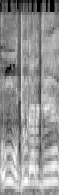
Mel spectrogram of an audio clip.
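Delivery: put-on very high, excited, impressed girl's voice.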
